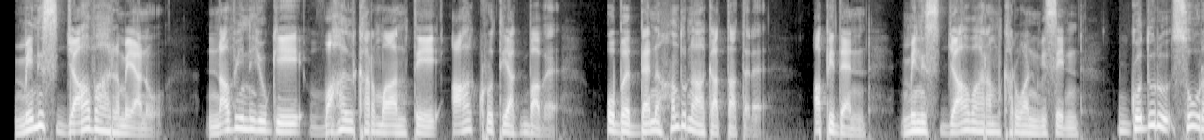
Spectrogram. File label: Sinhala Male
